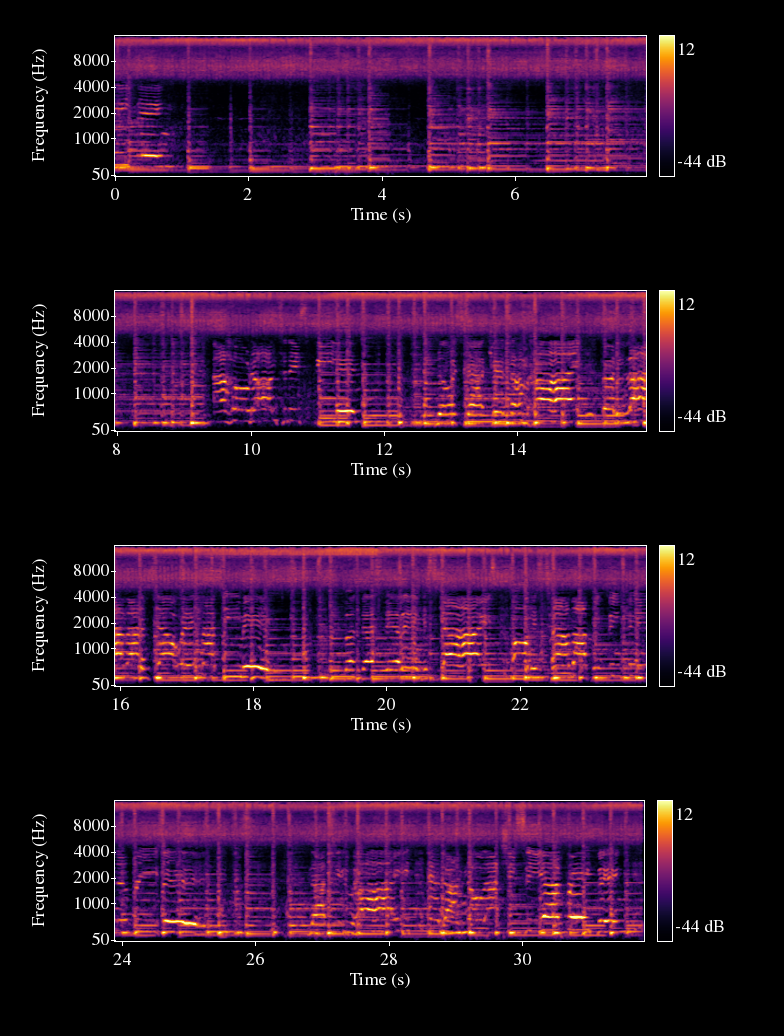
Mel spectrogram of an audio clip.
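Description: Acoustic guitar strummed and picked in an instrumental passage, over the steady high-pitched drone of cicadas.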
